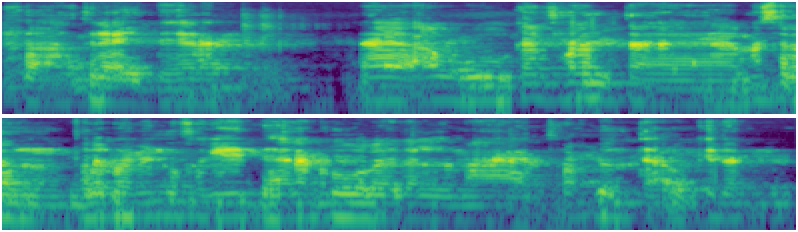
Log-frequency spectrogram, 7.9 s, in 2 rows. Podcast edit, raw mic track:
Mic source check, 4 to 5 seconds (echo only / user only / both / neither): echo only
